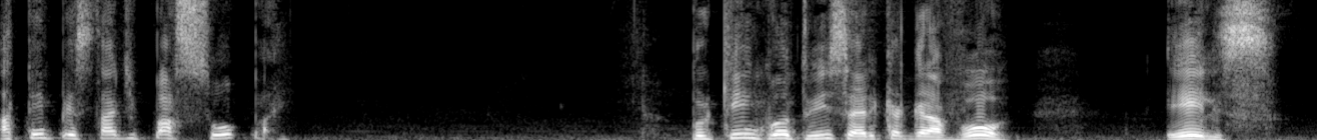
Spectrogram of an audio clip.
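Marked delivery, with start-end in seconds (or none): 0.0-1.5 grateful words spoken through tears, crying. Retelling how a son came to him after a storm: imitating Theo crying.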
